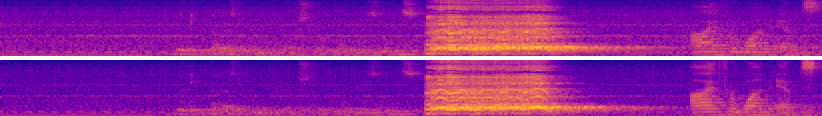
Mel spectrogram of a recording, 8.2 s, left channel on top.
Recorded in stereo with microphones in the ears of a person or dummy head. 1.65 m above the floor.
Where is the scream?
50° right (ahead or behind), 1.0 m.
